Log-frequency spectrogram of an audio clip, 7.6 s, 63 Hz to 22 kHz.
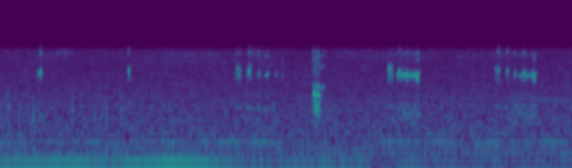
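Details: Nestling rainbow lorikeets aged 21 and 17 days, in a nest in a roof on 23 October 2013, being fed by their parents: scattered short chirps, then bursts of fast buzzy chattering, with one sharp knock and a low hum beneath.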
